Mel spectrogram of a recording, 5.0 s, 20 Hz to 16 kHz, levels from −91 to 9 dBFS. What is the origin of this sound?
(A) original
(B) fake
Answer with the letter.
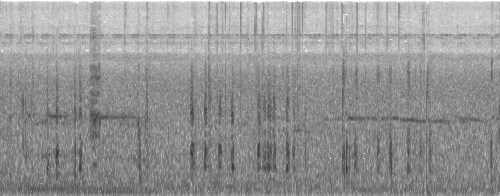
A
